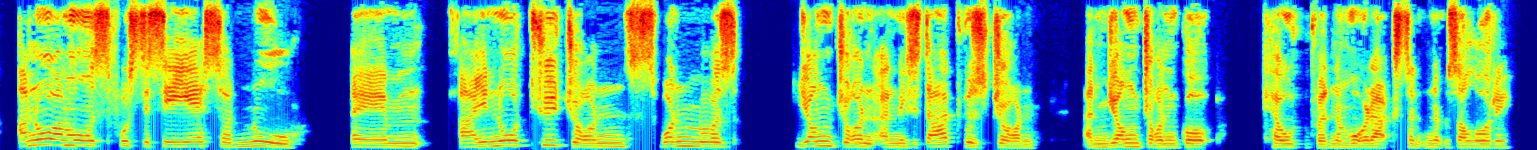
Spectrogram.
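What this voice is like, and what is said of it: Fife accent. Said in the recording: “that's a beautiful accent you've got. You're from my part of the world. ... Somebody of Fife. ... We're in Fife as well.”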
